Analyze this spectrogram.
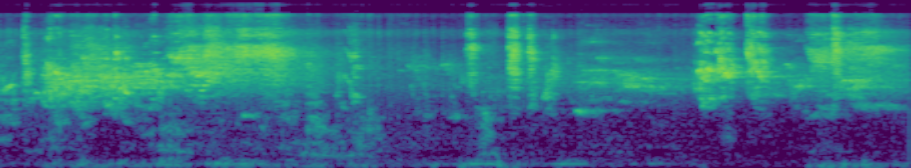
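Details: Budgerigars chirping while eating, a dense warbling chatter at first, then thinner scattered chirps and clicks, with a low hum in the background.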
